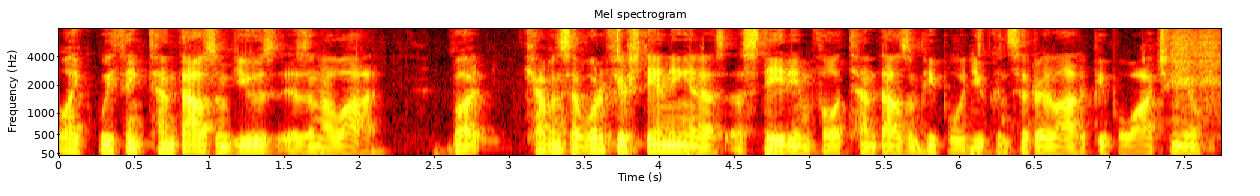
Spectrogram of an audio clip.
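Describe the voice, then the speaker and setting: A man's bright, sharp voice at a medium pitch, with fairly even intonation and a very fast pace. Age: 60s. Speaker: neurosurgeon podcast co-host. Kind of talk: casual interview chat.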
